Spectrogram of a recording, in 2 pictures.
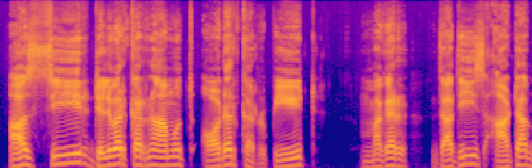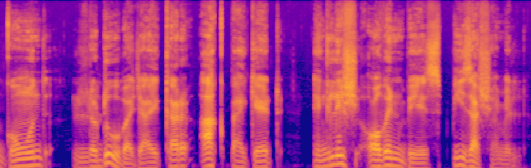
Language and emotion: Kashmiri, neutral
